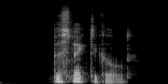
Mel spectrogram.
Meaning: Wearing spectacles (glasses)
- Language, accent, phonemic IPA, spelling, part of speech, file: English, Australia, /bɪˈspɛktəkəld/, bespectacled, adjective, En-au-bespectacled.ogg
